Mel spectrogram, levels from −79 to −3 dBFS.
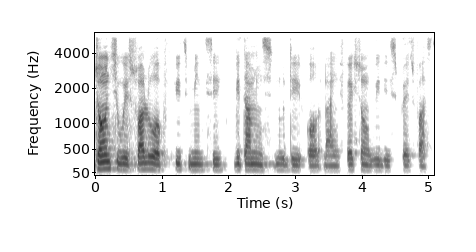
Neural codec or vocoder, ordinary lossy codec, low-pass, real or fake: none; MP3, 48 kbps; 5.4 kHz; real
